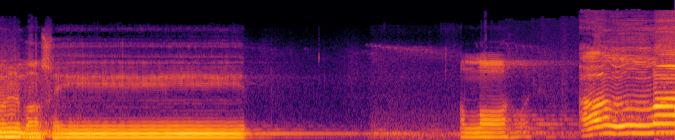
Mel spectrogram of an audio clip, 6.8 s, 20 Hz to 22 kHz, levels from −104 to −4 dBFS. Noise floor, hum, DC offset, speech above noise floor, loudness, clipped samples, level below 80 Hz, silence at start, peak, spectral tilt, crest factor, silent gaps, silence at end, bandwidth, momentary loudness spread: -46 dBFS; none; under 0.1%; 26 dB; -21 LUFS; under 0.1%; -60 dBFS; 0 s; -8 dBFS; -7 dB/octave; 12 dB; none; 0 s; 16 kHz; 20 LU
